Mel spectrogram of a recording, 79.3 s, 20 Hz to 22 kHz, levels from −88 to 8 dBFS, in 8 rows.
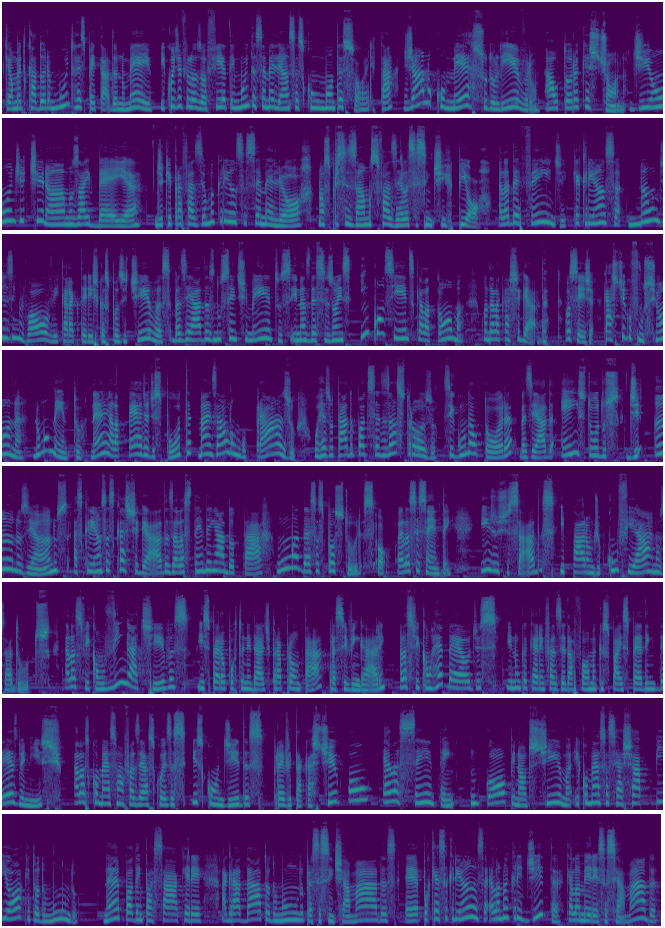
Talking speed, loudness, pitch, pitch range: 150 wpm, -40 LUFS, 250 Hz, 220-290 Hz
